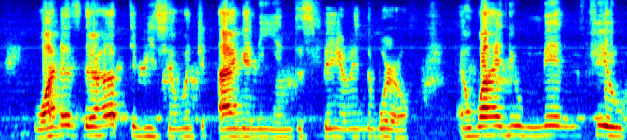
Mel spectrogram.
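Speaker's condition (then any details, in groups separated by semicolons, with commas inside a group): Spastic cerebral palsy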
